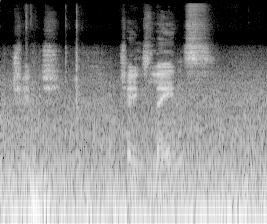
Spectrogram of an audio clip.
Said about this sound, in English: There's actually quite a lot of cars on the road. Again, not too many backups that I can see, but I've got a very strong sense of traffic getting back to what it used to be. Okay, got a lot of cars everywhere.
